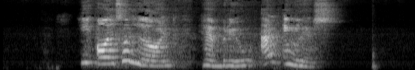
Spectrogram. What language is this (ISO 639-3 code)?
eng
